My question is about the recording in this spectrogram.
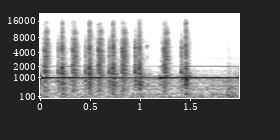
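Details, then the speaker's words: Truck with 144,000 miles, on a jump start: a quick even run of sharp starter clicks, about five a second, but the engine never cranks. It is a suspected non-runner and the cause is not confirmed. "I mean the starter was doing its job you could hear the starter clicking but it sure wasn't turning anything over was it"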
